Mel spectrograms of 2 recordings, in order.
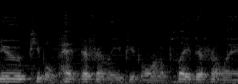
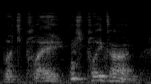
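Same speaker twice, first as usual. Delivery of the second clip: a light, higher playful puppy voice; excited puppy; 8 semitones higher, slower than usual. Retold or imitated. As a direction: voice the eager puppy begging to play. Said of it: "he's immediately going".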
